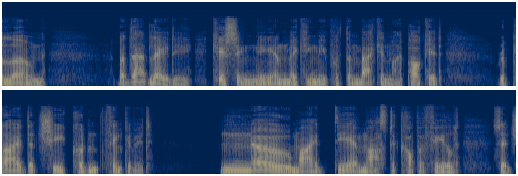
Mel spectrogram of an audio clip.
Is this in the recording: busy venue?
no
